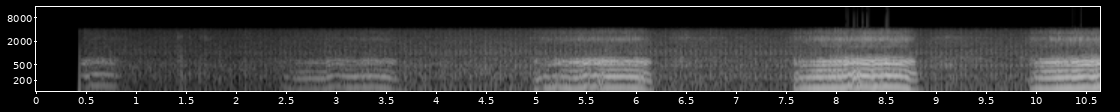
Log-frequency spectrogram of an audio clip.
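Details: Snoring: rhythmic buzzing snores growing louder, about 25 a minute, each a drawn-out vibrating in-breath.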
